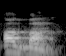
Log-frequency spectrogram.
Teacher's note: So instead of saying hbony, it's simply oak bony because the h is dropped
